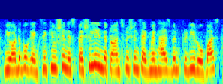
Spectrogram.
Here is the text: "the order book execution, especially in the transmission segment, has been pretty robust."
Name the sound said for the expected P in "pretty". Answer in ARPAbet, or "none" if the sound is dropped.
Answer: F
